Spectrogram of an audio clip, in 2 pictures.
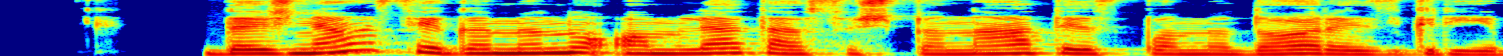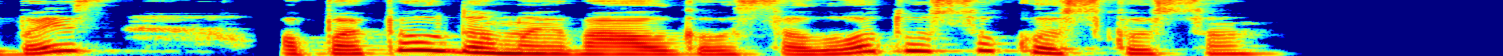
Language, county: Lithuanian, Kaunas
